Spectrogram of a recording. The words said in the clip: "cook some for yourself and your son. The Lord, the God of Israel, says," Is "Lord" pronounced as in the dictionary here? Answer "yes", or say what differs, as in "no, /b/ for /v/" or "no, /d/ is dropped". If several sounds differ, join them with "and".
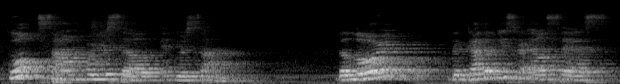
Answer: yes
